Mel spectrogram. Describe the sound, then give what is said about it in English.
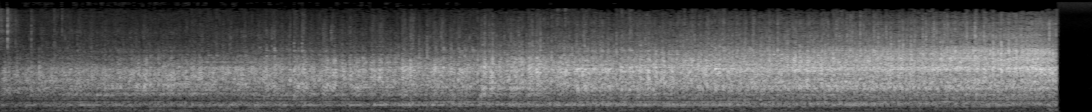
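A spinning top whirs in a continuous, buzzing drone that stays loud and even for about ten seconds, growing slightly brighter toward the end before cutting off abruptly. “The sound you just heard was a recording of a spinning top.”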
